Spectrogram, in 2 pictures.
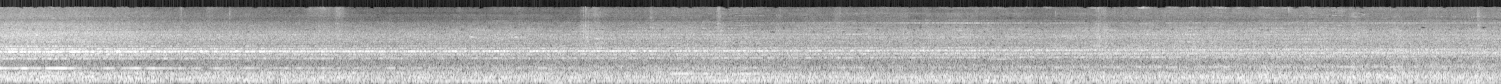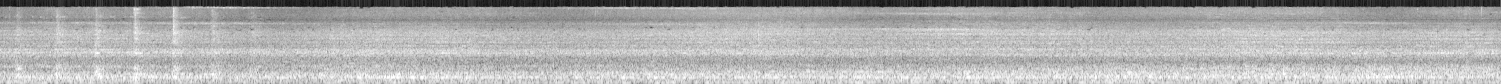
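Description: Passenger coaches of a departing locomotive-hauled train rolling slowly past: a steady rumble of wheels on rails under a station hall. An electric whine from the locomotive fades away over roughly the first ten seconds, and a few faint clicks come near the middle.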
